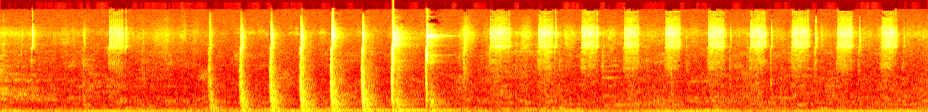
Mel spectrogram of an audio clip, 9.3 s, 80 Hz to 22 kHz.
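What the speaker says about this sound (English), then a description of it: "You got two 15mm bolts on the back side holding this pin in. We'll get them off there." Ratchet loosening 15mm brake caliper bolts: a burst of about eight sharp, evenly spaced metallic clicks up close, then a long run of quicker, softer ratcheting clicks over a low steady hum.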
